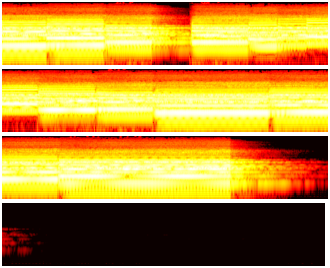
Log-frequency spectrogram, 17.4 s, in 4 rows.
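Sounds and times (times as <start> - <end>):
bass choir part practice: 0.0 - 12.4.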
